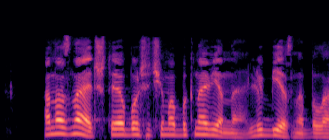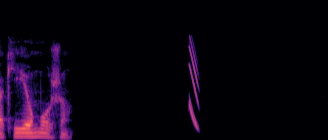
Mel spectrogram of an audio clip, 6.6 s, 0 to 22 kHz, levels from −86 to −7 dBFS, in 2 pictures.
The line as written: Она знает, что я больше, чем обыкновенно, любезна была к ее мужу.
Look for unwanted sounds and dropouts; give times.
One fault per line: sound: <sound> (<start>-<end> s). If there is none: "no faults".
sound: chirp (5.2-5.3 s)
